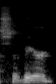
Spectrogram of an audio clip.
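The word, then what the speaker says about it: Sevier: would have been a severe County Medical Examiner um it would what county sever County s v i e r yeah okay I did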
